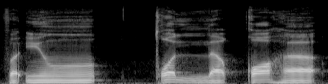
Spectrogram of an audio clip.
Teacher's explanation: نون ساکن کا یہاں موٹا اخفا ہے، اس کی ادائیگی میں آواز غنہ جو ہے وہ موٹا ہوگا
